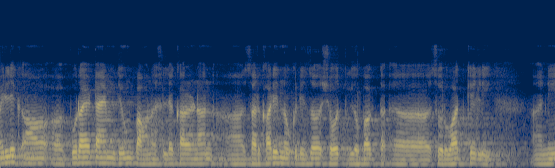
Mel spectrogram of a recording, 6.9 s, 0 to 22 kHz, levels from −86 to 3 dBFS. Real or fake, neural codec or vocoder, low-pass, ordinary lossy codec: real; none; 7.2 kHz; none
